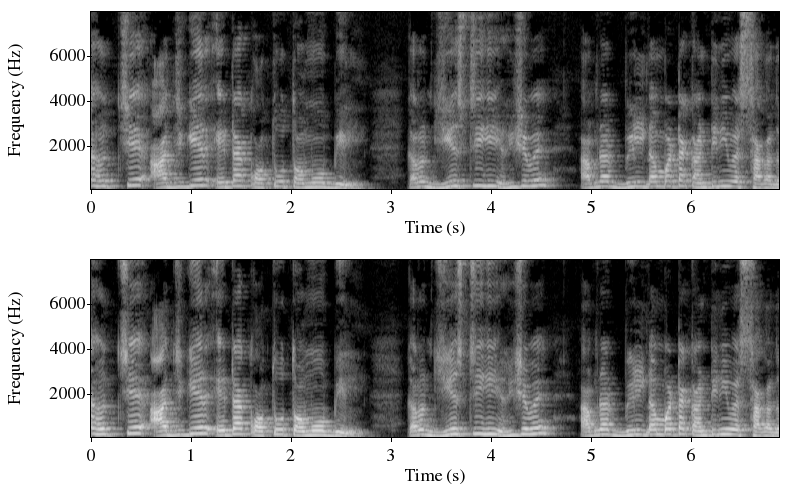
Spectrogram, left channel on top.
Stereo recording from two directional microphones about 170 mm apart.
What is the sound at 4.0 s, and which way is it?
Speech, 30° right (ahead or behind).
